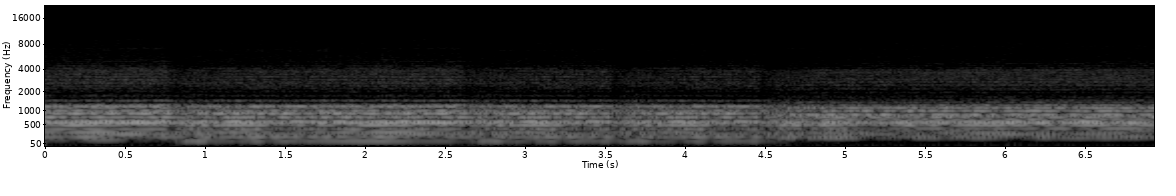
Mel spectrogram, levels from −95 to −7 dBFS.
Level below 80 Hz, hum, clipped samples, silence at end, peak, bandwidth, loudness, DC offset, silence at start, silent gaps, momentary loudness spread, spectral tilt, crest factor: under -90 dBFS; none; under 0.1%; 0 s; -36 dBFS; 10 kHz; -50 LUFS; under 0.1%; 0 s; none; 5 LU; -6.5 dB/octave; 14 dB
